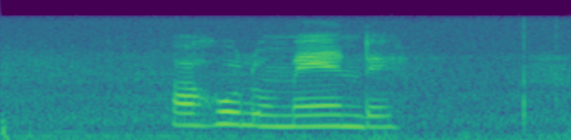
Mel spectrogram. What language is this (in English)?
Swati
